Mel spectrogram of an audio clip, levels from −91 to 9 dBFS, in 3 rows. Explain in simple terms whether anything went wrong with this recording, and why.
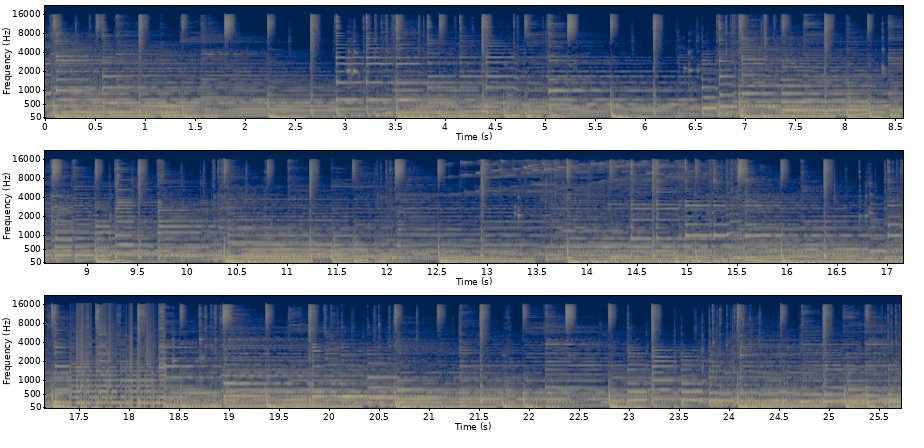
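From 17.40 to 18.36 s the sound turns into a stiff, metallic buzz: robotic sound from repeated short buffers. The likely cause is new audio arriving too slowly, so the software keeps replaying the last tiny slice, about 5 ms long, to fill the gap. Most of that stretch is repeats rather than real audio. Those rapid repeats stamp a fixed 200 Hz drone onto the sound, which still loosely follows the original underneath.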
